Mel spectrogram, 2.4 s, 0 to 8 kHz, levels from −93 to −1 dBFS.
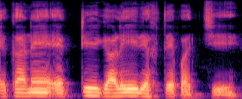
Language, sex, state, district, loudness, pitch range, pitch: Bengali, male, Assam, Hailakandi, -14 LUFS, 85-105 Hz, 95 Hz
